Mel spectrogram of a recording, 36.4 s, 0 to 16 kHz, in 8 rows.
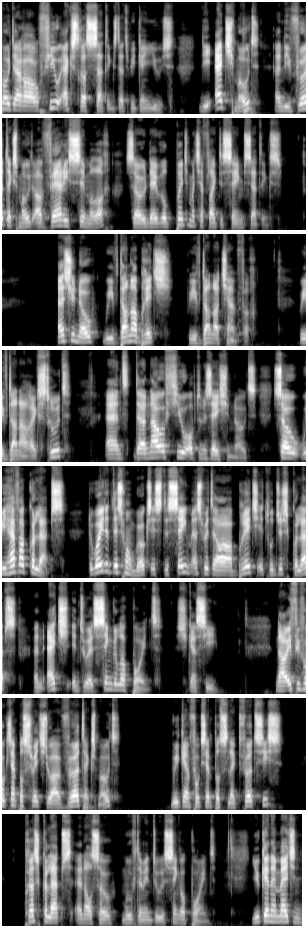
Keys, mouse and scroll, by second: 1.5 middle click, 3.1 1, 4.5 2, 8.0 middle click, 8.5-8.8 scroll up 1, 13.3-14.5 alt+scroll up 1, 14.5 middle click, 25.3 ctrl+z, 25.8 middle click, 26.8-27.3 scroll up 1, 27.4 middle click, 28.0 1, 33.1-33.5 scroll down 1, 33.5 middle click, 34.4 ctrl+z, 34.7 middle click, 35.1 scroll up 1, 35.7 alt+middle click, 36.2-36.4 scroll up 1.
